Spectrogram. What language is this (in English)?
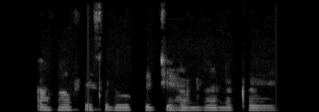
Pashto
